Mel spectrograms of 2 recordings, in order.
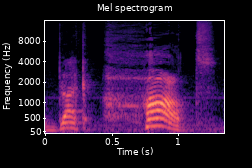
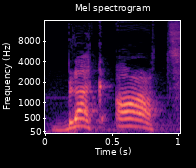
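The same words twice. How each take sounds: First: The h of 'Heart' is breathily pronounced. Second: The h of 'Heart' is silent.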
